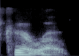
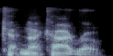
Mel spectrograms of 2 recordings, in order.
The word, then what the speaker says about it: Cairo: heard the word pronounced, for the people of Illinois, it's Cairo, not Cairo. If you go around that area and say, well, Cairo, they're going to tilt their head and say, you're not from around here, are you? But they pronounce it Care. It's a K-E-H sound, Cairo, Illinois.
